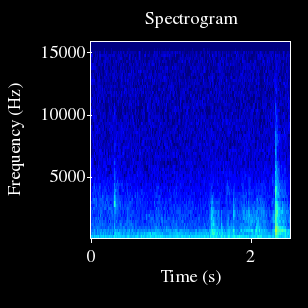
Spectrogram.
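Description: Near silence: room tone with a steady low hum and a few faint, brief clicks, one early and a couple near the end.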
